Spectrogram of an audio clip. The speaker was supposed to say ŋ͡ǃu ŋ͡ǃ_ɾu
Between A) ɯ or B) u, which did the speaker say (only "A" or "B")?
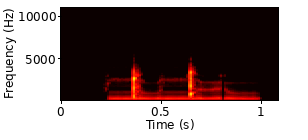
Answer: A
